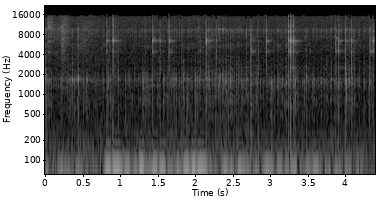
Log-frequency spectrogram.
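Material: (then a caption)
Wood. A round, hollow, palm-sized wooden candle lid is tapped rapidly with long nails. The result is a quick, uneven run of short, dry clicks and light clatter that stops instantly, over a low steady rumble.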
